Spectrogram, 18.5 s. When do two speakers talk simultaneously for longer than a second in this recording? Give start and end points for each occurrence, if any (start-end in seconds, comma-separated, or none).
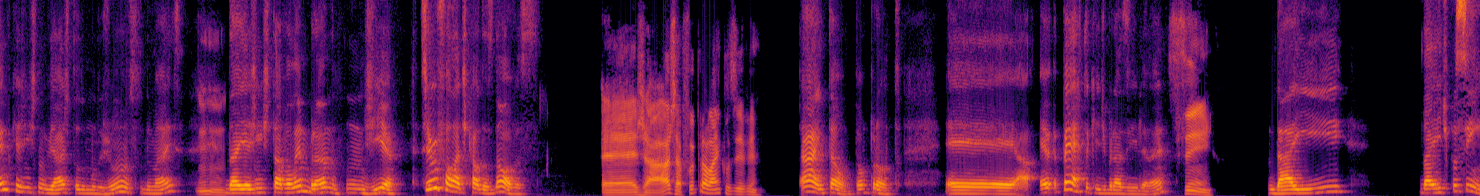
none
